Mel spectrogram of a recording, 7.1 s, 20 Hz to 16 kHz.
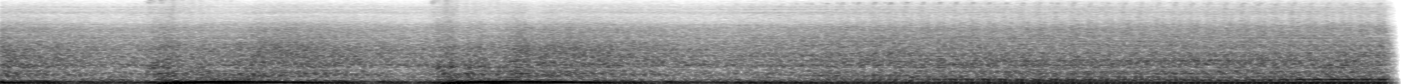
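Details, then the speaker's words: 2019 BMW M5 Competition, accident-damaged rebuild, running on jump cables to a new battery: two quick rev blips rise and fall smoothly, then an even idle, no ticking; engine warm, sounds healthy, normal revving. "pense que ça sonne bien pas de clicti pas de clicti il fait chaud tout va bien"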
